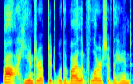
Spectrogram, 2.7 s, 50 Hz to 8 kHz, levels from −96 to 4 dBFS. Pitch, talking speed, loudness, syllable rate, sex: 210 Hz, 225 wpm, -20 LUFS, 5.9 syllables/s, female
